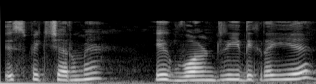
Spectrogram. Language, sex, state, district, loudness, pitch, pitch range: Hindi, female, Bihar, Sitamarhi, -16 LUFS, 220 Hz, 205-230 Hz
